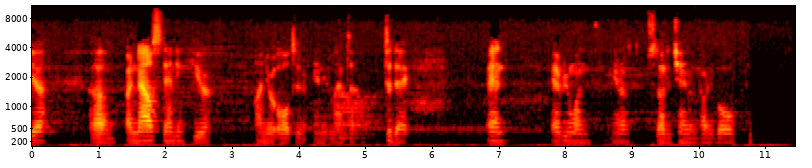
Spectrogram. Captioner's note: laughs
